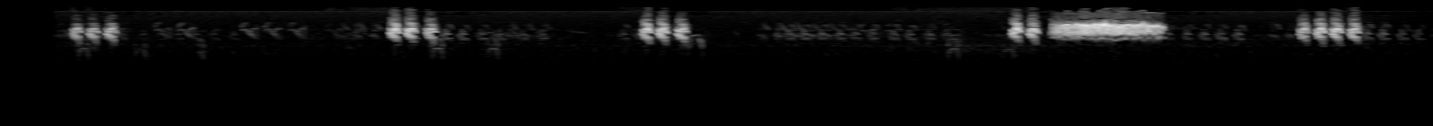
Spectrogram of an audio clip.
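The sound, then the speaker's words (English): Chatter calls of common redpolls: short, dry, high-pitched bursts of rapid notes repeated every couple of seconds, with faint twittering between them and one longer, buzzy note near the end. “All About Birds says common redpolls form chattering flocks characterized by three main calls. A chatter, which sounds like this.”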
